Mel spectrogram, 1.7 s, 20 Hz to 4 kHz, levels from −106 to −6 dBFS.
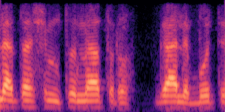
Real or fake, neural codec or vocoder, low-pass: real; none; 3.6 kHz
